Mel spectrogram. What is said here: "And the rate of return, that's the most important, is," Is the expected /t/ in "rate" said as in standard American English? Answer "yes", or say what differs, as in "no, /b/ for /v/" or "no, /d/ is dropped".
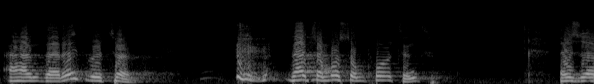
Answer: no, /t/ is dropped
